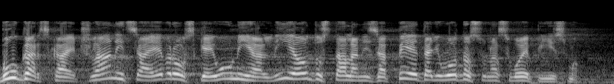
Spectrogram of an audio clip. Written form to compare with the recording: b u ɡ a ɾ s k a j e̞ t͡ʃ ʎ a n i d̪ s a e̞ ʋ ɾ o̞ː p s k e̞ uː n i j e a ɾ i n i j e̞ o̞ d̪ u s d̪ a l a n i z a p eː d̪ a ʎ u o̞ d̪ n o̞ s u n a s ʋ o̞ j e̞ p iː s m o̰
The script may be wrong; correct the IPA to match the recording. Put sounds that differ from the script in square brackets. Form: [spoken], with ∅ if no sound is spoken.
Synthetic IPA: b u ɡ a ɾ s k a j e̞ t͡ʃ [l] a n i [t̪] s a e̞ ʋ ɾ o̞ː p s k e̞ uː n i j e a [l] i n i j e̞ o̞ d̪ u s [t̪] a l a n i z a p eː d̪ a ʎ u o̞ d̪ n o̞ s u n a s ʋ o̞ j e̞ p iː s m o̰

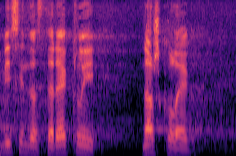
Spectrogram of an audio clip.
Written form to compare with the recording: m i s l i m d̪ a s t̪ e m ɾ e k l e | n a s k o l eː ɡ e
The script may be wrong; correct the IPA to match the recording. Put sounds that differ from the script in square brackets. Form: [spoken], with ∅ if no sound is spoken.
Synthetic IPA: m i s l i m d̪ a s t̪ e [∅] ɾ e k l [i] | n a [ʃ] k o l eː ɡ [a]

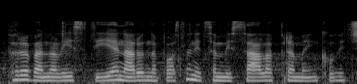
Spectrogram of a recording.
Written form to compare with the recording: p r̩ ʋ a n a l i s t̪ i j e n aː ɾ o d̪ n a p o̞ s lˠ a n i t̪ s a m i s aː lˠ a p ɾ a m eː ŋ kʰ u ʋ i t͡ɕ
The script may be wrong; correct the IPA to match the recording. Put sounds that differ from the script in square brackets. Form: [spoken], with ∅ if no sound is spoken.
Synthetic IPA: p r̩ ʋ a n a l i s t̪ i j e n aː ɾ o d̪ n a p o̞ s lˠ a n i t̪ s a m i s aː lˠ a p ɾ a m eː ŋ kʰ [o] ʋ i t͡ɕ

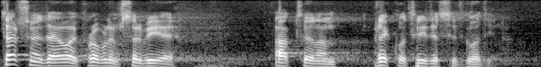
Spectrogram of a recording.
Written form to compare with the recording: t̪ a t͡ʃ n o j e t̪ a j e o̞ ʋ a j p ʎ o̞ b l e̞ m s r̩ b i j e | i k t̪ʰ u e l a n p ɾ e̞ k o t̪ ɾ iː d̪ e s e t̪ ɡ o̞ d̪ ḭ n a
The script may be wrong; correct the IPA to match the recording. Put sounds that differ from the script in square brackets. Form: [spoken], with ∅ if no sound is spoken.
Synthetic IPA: t̪ a t͡ʃ n o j e [d̪] a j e o̞ ʋ a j p [ɾ] o̞ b l e̞ m s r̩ b i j e | [a] k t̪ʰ u e l a n p ɾ e̞ k o t̪ ɾ iː d̪ e s e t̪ ɡ o̞ d̪ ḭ n a

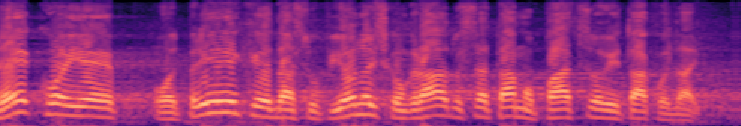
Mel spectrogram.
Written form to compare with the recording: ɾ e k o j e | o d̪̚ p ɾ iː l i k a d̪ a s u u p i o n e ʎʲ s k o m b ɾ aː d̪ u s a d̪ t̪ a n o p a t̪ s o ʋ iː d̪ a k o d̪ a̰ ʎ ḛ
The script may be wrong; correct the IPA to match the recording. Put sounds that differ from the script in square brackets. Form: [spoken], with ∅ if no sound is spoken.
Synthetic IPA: ɾ e k o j e | o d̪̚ p ɾ iː l i k [e] d̪ a s u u p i o n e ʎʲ s k o m [ɡ] ɾ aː d̪ u s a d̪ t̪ a [m] o p a t̪ s o ʋ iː [t̪] a k o d̪ a̰ ʎ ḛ

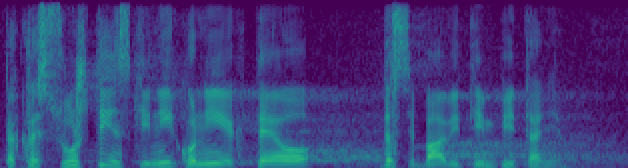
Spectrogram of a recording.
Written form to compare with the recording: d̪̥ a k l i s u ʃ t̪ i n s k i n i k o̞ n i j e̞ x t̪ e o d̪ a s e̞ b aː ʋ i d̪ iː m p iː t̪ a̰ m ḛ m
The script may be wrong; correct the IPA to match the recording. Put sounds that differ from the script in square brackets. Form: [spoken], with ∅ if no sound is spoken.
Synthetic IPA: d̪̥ a k l [e] s u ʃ t̪ i n s k i n i k o̞ n i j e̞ x t̪ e o d̪ a s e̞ b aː ʋ i [t̪] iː m p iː t̪ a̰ [ɲ] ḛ m

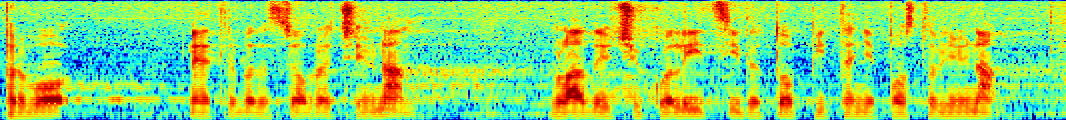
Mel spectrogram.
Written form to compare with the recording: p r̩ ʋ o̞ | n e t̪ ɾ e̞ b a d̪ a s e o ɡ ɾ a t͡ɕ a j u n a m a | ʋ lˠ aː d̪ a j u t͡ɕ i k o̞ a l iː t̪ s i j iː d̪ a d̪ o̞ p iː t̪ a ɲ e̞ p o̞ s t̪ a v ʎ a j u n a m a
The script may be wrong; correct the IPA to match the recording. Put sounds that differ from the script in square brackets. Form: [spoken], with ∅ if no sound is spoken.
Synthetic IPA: p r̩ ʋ o̞ | n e t̪ ɾ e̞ b a d̪ a s e o [b] ɾ a t͡ɕ a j u n a m a | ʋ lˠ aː d̪ a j u t͡ɕ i k o̞ a l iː t̪ s i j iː d̪ a [t̪] o̞ p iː t̪ a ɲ e̞ p o̞ s t̪ a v ʎ a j u n a m a

